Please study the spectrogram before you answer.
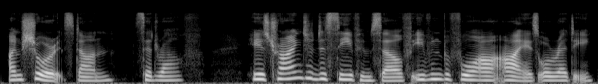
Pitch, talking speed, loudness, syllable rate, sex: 205 Hz, 180 wpm, -17 LUFS, 4.9 syllables/s, female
